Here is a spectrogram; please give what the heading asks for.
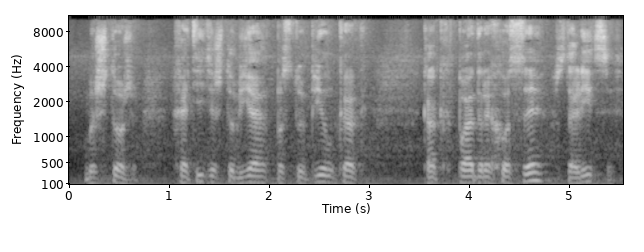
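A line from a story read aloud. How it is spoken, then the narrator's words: Plain. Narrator (Russian): сказал он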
